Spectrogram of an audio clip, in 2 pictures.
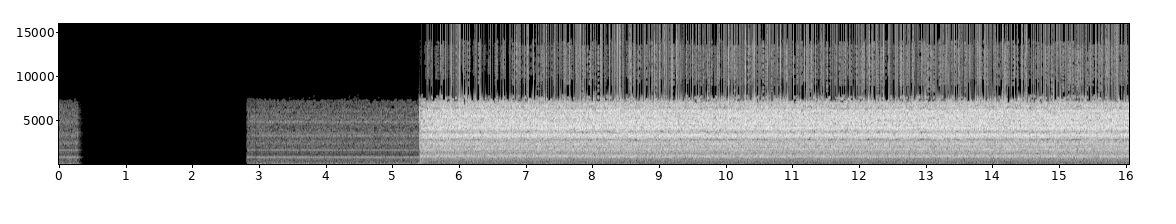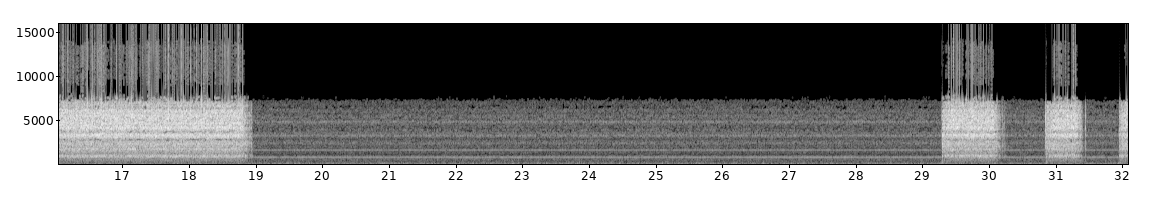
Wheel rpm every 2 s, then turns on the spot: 0, 0, 0, 80, 100, 100, 100, 100, 100, 90, 0, 0, 0, 0, 30, 50.
none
